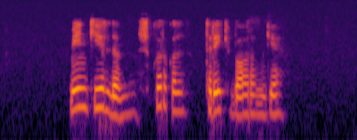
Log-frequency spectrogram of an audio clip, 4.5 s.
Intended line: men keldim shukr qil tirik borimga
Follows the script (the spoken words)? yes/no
yes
